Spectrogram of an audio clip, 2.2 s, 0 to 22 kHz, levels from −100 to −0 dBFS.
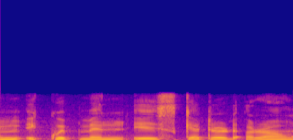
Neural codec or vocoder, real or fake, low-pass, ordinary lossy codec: none; real; 7.2 kHz; none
